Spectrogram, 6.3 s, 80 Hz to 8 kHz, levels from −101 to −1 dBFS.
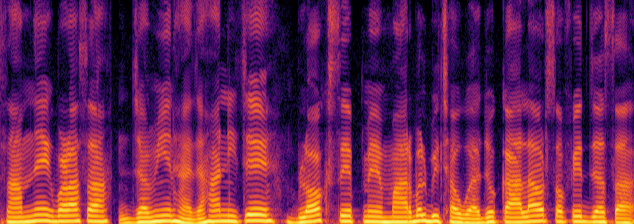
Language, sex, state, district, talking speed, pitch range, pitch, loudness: Hindi, male, Jharkhand, Garhwa, 190 wpm, 170-195 Hz, 180 Hz, -11 LUFS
